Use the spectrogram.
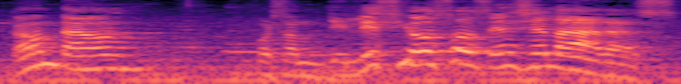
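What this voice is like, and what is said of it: Exaggerated mock Mexican Spanish accent. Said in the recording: “imitating a Spanish individual, a Mexican. ... It's a funny accent. ... It's a funny Spanish accent.”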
